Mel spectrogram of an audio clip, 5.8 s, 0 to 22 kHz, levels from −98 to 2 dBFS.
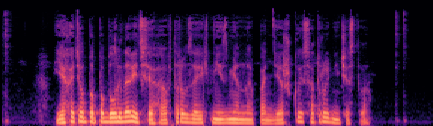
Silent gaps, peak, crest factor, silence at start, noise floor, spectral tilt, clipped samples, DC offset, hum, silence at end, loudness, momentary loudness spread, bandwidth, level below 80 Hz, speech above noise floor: none; -2 dBFS; 16 dB; 0.05 s; -57 dBFS; -8 dB/octave; under 0.1%; under 0.1%; none; 0.85 s; -19 LUFS; 12 LU; 14.5 kHz; -52 dBFS; 40 dB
